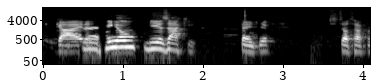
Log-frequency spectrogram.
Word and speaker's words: Miyazaki: I don't know how to pronounce his name. Guy. Hayao Miyazaki.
